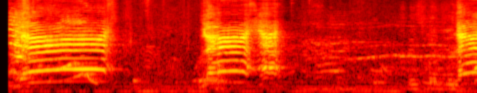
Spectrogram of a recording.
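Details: Goats let out loud, strained, human-like screams rich in overtones: a cry lasting about a second, a second wavering one a second later, and a third starting at the end, with a person speaking softly in the pauses.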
